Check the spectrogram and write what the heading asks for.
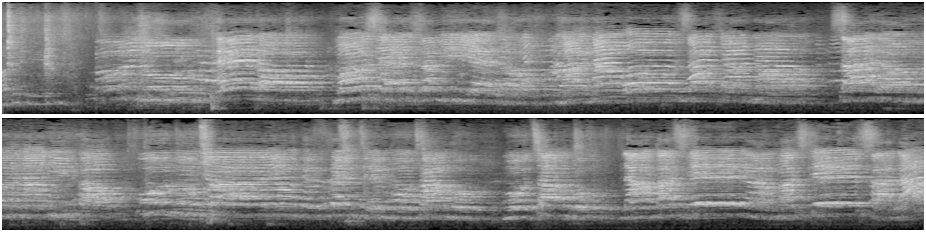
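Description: A group of children singing together, with a few hand claps.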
